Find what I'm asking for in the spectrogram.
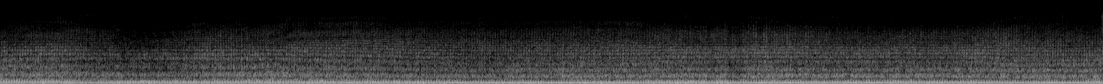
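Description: A parked airliner waits at a Hawaii airport before departure, its engine giving a constant loud, steady whine and drone with low tonal hum that never changes over the whole stretch, heard alone.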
